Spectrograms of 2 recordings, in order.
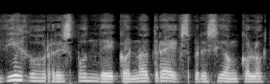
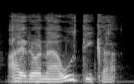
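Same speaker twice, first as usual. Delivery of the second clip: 'aeronáutica' said as a-e-ro-na-Ú-ti-ca, after a chuckle; wrong stress on U. Shown as a demonstration. Teacher repeats the incorrect form, stress wrongly on U. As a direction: split the 'au' of 'aeronáutica' and stress U. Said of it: "y eso es incorrecto".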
